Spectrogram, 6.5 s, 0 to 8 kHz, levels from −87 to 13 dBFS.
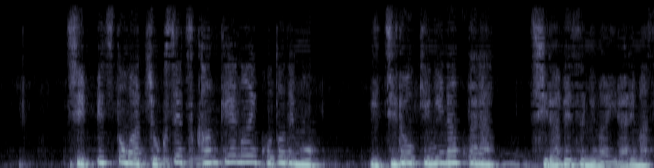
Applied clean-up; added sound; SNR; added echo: neural separator model SepFormer DNS4.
